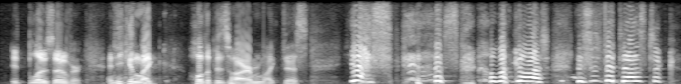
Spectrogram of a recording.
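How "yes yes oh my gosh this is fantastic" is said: very high-pitched, ecstatic, overjoyed orc voice. Describing a scene, the speaker voices the orc, acting out an orc's pure joy. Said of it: "pure joy from the orc".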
